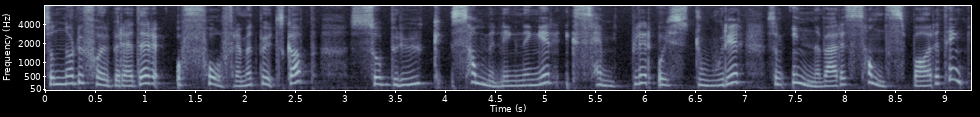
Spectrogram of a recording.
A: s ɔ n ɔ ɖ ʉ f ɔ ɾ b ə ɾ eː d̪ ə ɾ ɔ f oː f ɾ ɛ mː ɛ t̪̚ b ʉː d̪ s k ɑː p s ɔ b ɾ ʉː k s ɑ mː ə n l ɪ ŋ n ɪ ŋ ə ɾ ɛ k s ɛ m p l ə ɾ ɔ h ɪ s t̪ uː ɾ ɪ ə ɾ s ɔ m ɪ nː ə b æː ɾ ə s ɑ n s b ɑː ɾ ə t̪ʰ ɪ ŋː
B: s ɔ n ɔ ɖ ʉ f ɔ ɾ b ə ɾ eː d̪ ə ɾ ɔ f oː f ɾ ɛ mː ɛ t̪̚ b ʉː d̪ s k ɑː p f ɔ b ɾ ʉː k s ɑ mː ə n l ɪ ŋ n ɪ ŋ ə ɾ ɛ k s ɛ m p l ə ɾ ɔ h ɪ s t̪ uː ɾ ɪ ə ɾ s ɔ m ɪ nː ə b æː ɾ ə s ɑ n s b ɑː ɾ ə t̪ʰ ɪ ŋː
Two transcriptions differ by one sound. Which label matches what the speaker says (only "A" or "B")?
A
